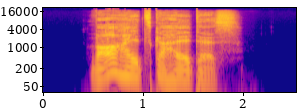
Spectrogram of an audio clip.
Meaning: genitive singular of Wahrheitsgehalt
- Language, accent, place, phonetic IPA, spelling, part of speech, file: German, Germany, Berlin, [ˈvaːɐ̯haɪ̯t͡sɡəˌhaltəs], Wahrheitsgehaltes, noun, De-Wahrheitsgehaltes.ogg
